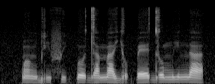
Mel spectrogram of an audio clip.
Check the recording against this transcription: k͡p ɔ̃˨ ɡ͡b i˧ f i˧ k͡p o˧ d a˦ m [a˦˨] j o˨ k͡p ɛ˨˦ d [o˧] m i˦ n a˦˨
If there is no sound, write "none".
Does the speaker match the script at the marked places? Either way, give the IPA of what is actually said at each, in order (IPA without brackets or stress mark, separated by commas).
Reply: a˦˨, o˦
